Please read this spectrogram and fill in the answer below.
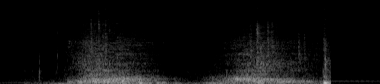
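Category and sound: household object, kitchen drawer being opened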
